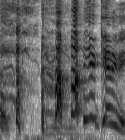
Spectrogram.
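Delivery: high laughing squeal of disbelief. Real, not acted. Friend reacting to the drink, laughing in disbelief. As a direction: laugh through the words, stunned.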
